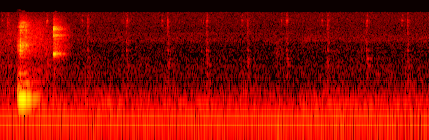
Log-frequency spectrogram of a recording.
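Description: A clock ticking faintly and steadily in a quiet room over a low, even hum. It follows a short, sharp voice sound right at the start.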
